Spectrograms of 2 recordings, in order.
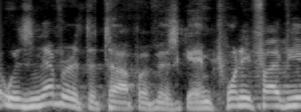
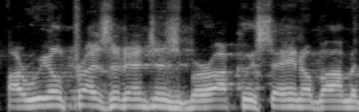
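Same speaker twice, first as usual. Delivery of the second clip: ordinary talk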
